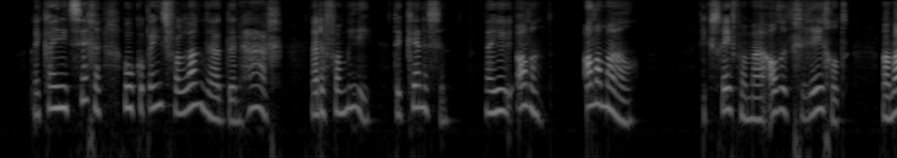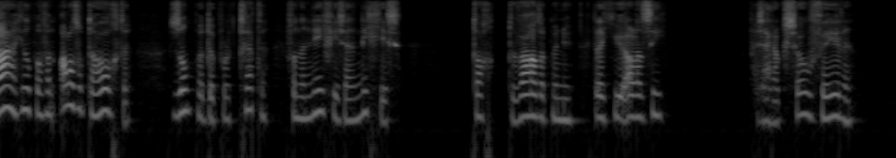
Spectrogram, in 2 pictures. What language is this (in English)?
Dutch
